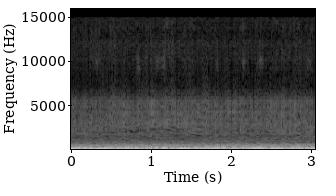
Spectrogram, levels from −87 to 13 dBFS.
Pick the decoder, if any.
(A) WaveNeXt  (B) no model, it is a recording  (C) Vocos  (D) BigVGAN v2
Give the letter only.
D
